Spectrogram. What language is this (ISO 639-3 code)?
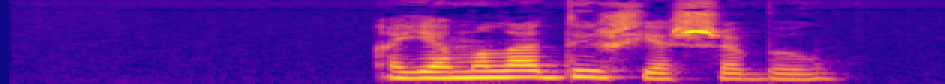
bel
